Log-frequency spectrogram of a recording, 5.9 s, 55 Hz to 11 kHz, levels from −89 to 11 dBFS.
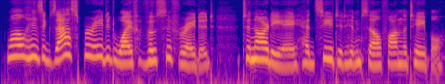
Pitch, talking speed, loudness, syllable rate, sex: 230 Hz, 120 wpm, -18 LUFS, 4.8 syllables/s, female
